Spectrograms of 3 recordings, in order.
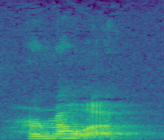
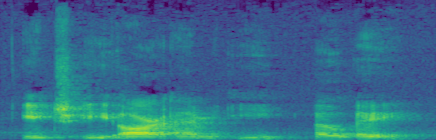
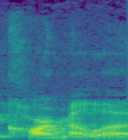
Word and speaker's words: Hermela: My first name is Hermela, Hermela, and every time I go to Starbucks or any other place and I pronounce my name, people hear C, so they say Carmela, and I'm like, nope, it's with an H, it's Hermela.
